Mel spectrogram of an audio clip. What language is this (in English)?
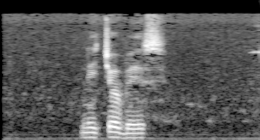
Dhatki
